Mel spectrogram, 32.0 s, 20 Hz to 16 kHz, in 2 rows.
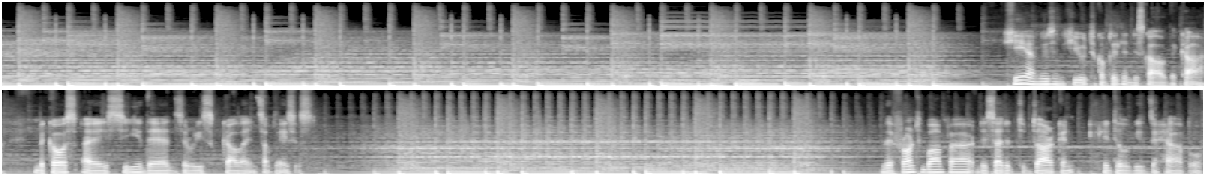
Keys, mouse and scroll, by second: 2.0 ctrl+j, 3.0 ctrl+click, 14.1 ctrl+u, 19.7 ctrl+u, 27.5 ctrl+u.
